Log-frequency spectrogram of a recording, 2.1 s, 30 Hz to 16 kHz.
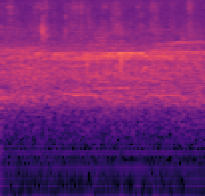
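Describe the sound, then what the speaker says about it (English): Cricket crowd at a 1990 West Indies versus England match applauding a boundary drive through the covers, a steady dense wash of clapping and cheering that holds at the same level throughout, with no clear speech over it. "Viv Richards' shot has brought the crowd to life."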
